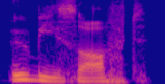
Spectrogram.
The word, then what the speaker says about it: Ubisoft: Well, I believe it's pronounced Ubisoft. – Yeah. – But everyone calls it Ubisoft.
